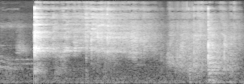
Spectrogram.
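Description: A ladle digs into a pile of coins and money, giving a sharp metallic clink and jingle, then a softer rustling scrape, and a second lighter clink near the end; quiet and close, with no talk.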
